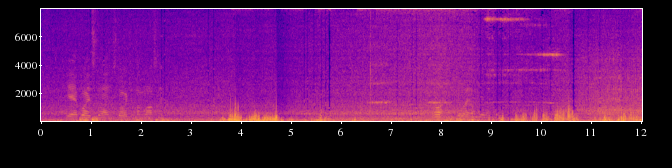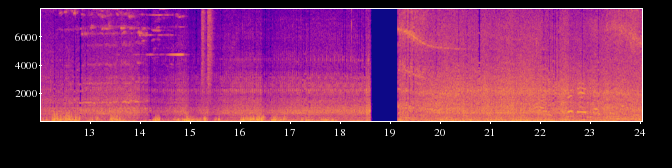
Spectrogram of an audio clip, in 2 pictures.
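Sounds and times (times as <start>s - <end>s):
diesel engine: 0.0s - 18.6s, 19.2s - 24.0s
high squeal tones: 3.8s - 11.2s, 11.8s - 15.0s, 19.2s - 20.3s
express train rushing past: 19.2s - 24.0s.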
